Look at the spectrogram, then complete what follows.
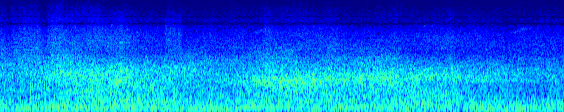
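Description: CN double-stack intermodal freight train's container well cars rolling past at close range: a steady roar of steel wheels on the rails, swelling slightly about a second in and again midway.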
